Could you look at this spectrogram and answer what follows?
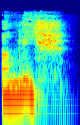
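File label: "unleash", English, British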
